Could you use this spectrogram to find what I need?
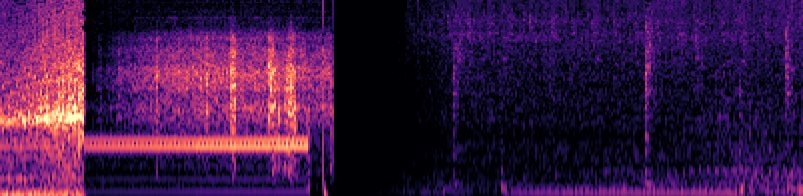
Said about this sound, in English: It's a cop car.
